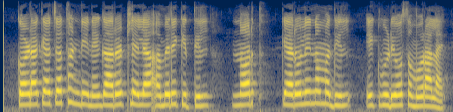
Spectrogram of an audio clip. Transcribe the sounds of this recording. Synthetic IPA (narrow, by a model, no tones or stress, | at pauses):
kəɽakjat͡ɕjat̪ʰəɳɖineɡaɾəʈleljaʔəmeɾikit̪iːl | nɔɾt̪ʰ | kæɾolinaməd̪ʱiːl | ekʋiɽijosəmoɾalaj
